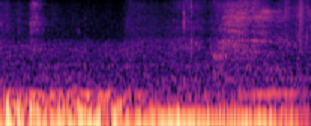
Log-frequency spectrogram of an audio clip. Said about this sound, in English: And I sincerely hope this fire truck is going on the freeway. Oh, they are. Awesome.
